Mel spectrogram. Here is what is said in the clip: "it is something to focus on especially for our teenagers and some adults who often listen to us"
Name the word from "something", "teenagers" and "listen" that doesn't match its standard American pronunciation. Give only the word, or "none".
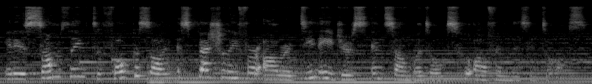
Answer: none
